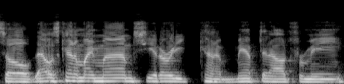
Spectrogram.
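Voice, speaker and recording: A man with a Chicago accent speaks with fairly even intonation. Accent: Chicago South Side. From Chicago South Side, US Midwest. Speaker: fire chief. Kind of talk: interview.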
